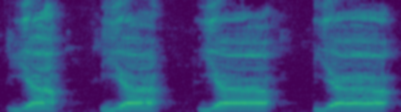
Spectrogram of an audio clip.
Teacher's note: জিহ্বার মধ্যখান, জিহ্বার মধ্যখান তারা বরাবর উপরে তালুর সঙ্গে লাগবে। ইয়া উচ্চারণের সময় জিহ্বার মধ্যখানটা গিয়ে তালুতে লাগবে।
